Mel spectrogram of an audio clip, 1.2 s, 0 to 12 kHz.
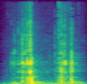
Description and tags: Sound of pressing and relasing plastic self-inking stamp recorded using stereo mid-side technique on Zoom H4n and external DPA 4006 microphone
aproved, bank, cancelled, certified, click, completed, down, letter, office, paper, post, press, relase, self-inking, stamp, stamping, stationary, top-secret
